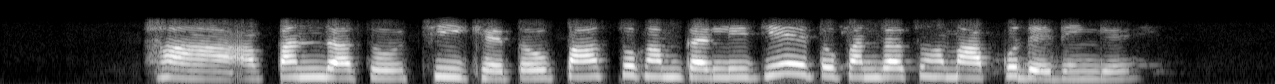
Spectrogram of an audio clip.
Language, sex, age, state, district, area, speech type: Hindi, female, 18-30, Madhya Pradesh, Seoni, urban, conversation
